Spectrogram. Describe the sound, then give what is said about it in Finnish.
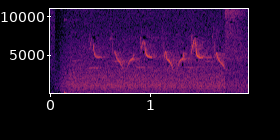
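Birds sing in a rapid series of short, sweeping high chirps, fairly faint, over a steady outdoor background hum, with a brief low thump near the start; birdsong heralding spring. “Linnut laulavat jo runsaasti enteilen kevättä ja Otaniemessäkin kuului runsaasti lintujen laulaa”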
